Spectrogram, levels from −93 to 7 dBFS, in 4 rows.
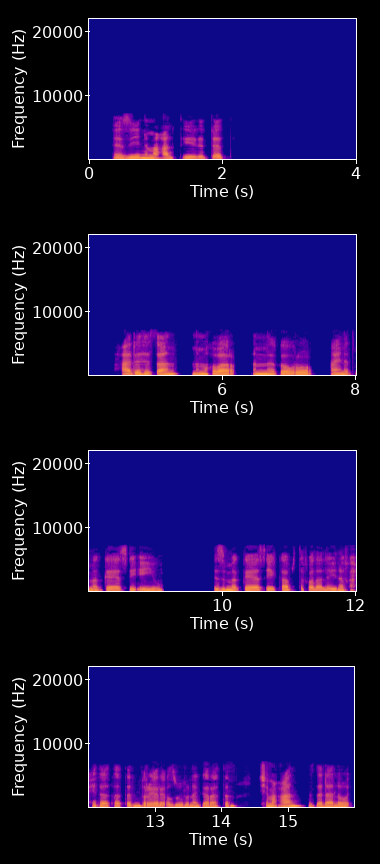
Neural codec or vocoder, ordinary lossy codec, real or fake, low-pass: none; MP3, 48 kbps; real; 7.2 kHz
